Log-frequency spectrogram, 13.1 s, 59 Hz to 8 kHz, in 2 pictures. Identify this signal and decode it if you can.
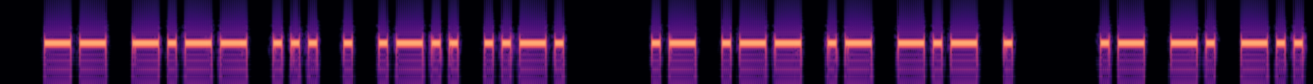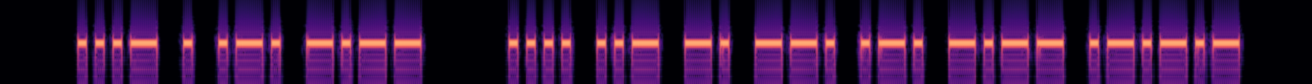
Morse code, heard as a keyed tone, about 27 wpm, 650 Hz. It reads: MYSELF AWAKE AND VERY HUNGRY.
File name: Book Two / 01-Chapter 1 - 27 WPM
